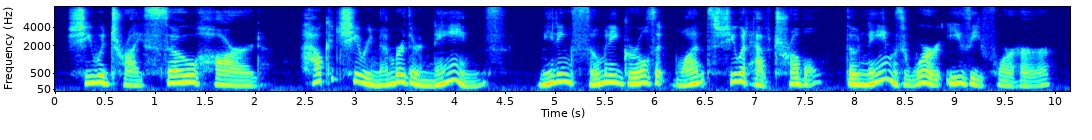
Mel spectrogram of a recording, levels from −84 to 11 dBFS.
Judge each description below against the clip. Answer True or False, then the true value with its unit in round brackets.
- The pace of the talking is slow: False (160 wpm)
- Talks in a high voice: False (170 Hz)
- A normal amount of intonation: False (6.3 semitones)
